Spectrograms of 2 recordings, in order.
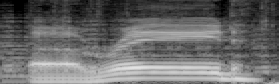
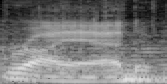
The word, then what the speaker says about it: Raid: Raid. Not Ryad, raid.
